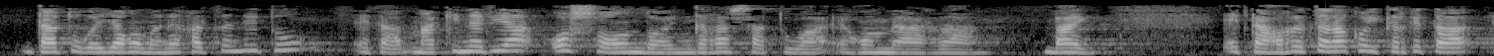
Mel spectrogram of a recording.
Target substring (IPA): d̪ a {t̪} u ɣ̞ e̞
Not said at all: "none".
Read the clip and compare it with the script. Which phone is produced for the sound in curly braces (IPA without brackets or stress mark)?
t̪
